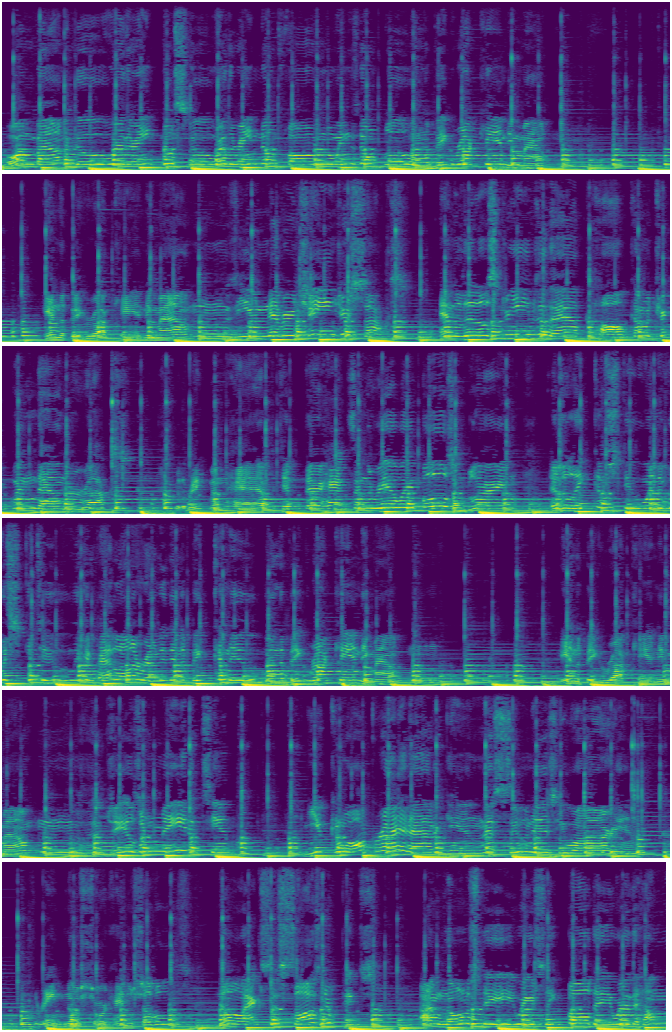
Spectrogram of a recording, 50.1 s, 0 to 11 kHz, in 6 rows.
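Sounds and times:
picked banjo: 0.0s - 50.0s
string band playing: 0.0s - 50.0s
strummed acoustic guitar: 0.0s - 50.0s
upright bass thumping: 0.0s - 50.0s
musical spoons clicking: 31.6s - 50.0s.

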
